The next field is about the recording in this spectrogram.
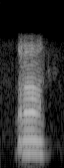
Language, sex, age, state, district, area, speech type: Maithili, female, 30-45, Bihar, Begusarai, rural, conversation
